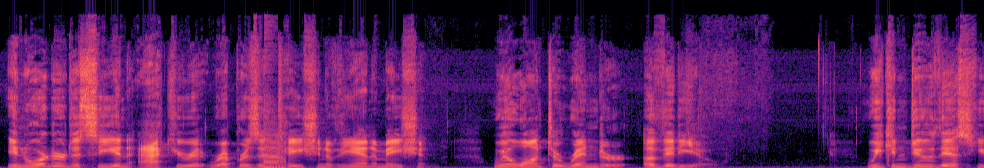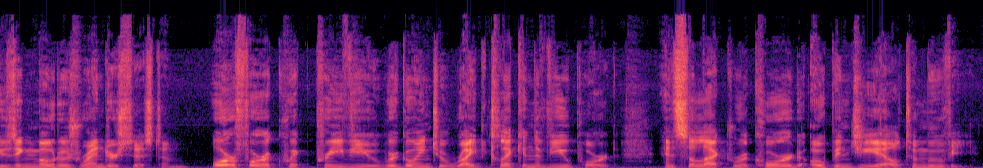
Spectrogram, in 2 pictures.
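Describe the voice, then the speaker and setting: Lively, higher-pitched man narrating a tutorial. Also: normal speed. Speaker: software tutorial presenter.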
